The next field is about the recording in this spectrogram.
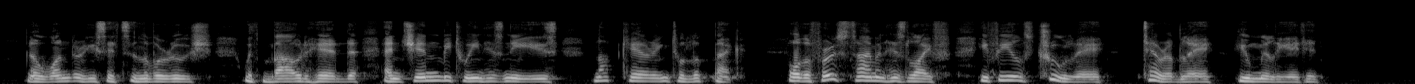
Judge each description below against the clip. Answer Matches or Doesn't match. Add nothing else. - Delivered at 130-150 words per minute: Matches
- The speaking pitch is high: Doesn't match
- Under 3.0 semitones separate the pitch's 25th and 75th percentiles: Doesn't match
